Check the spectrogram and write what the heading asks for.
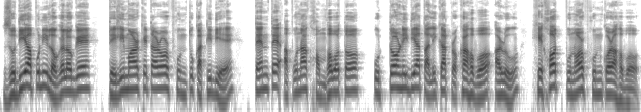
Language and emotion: Assamese, neutral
